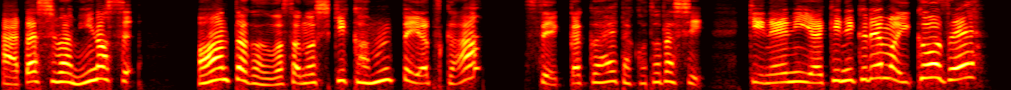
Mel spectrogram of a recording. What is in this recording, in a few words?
JP; Minosu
